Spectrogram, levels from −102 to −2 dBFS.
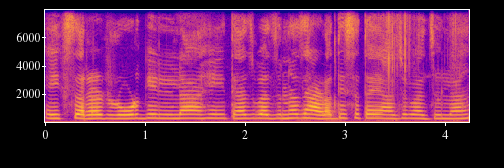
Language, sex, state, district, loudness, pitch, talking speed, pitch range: Marathi, female, Maharashtra, Pune, -18 LUFS, 275 Hz, 155 wpm, 270-280 Hz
